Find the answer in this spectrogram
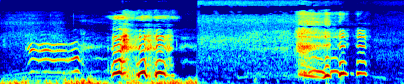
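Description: A woman's wordless high-pitched voice: a held whining note, then a quick run of short yelps, and after a break one more cry that slides down and back up. A low wind rumble on the microphone sits under the first half and cuts off suddenly.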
